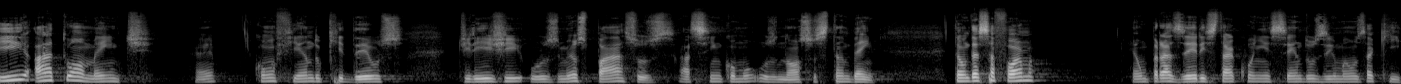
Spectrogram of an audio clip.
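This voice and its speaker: A man with a Curitiba accent and a medium pitch talks at a very slow pace with long, frequent pauses and ordinary pitch variation. The recording is very clean, with a silent background. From Brazil, Curitiba. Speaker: pastor. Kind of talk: sermon. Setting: church.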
